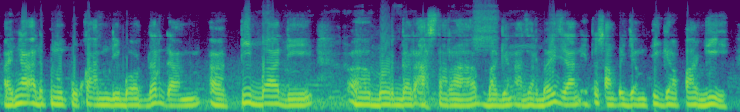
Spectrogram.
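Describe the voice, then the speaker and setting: A middle-aged man answering questions over a remote call, halting and pausing often with filler sounds. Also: on the high side, fairly even intonation, warm tone. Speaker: evacuee interviewed by phone. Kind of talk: hesitant phone interview answers. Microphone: phone or video call. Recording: dull lo-fi remote line with crowd behind.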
